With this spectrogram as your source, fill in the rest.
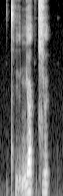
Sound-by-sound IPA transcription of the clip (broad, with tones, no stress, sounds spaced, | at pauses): t̪ʰ ḭ˧˨ ə̯ ɲ a˦˥ k̚ t͡ɕ ə˦˥ t̚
